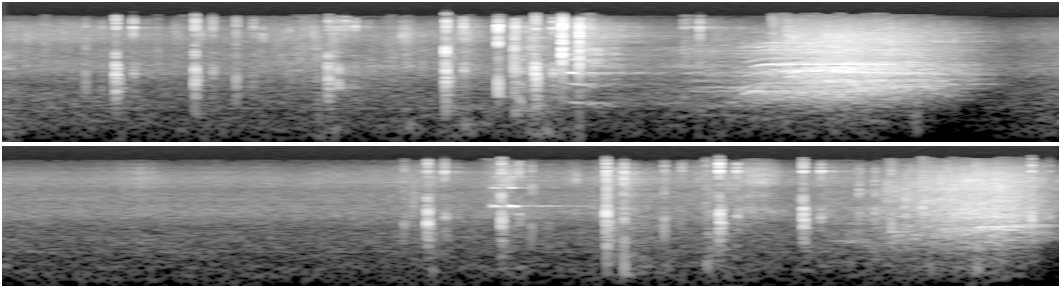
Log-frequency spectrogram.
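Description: Table tennis rally: the celluloid-type ball clicks sharply off rackets and table in quick succession for about three seconds. About four seconds in comes a short burst of cheering with a shout as the point is won, then a few more scattered ball taps and bounces.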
